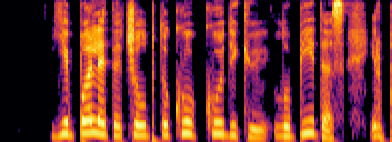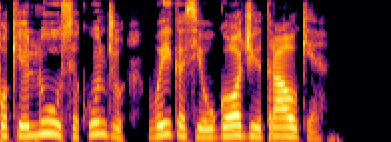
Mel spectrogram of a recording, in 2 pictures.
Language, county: Lithuanian, Vilnius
